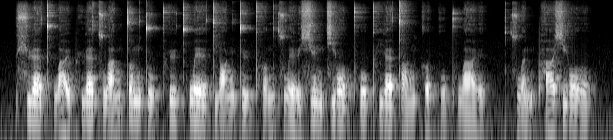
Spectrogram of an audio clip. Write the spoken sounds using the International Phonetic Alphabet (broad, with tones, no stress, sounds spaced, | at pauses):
ɕ ɥ ɛ˥˨ t̪ʰ w a̰˨˩ ɪ̯ pʰ ɥ ɛ˦ t͡s w a˨˦ n t̪ ɤ˦ ŋ t̪ u˨˦ pʰ y˦ t̪ʰ w e˥˨ ɪ̯ t̪ j ɑ˨˦ ŋ t̪ y˨˦ pʰ ɤ˨˦ ŋ t͡s w ḛ˨˩ ɪ̯ ɕ i˥˨ n t͡ɕ j o˥˨ ʊ̯ pʰ u˦ pʰ j ɛ˦ t̪ ɑ˨˦ ŋ k ɤ̰˨˩ k u˨˦ pʰ w a˥˨ ɪ̯ | t͡s w ə̰˨˩ n pʰ ä˨˦ ɕ j o˥˨ ʊ̯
